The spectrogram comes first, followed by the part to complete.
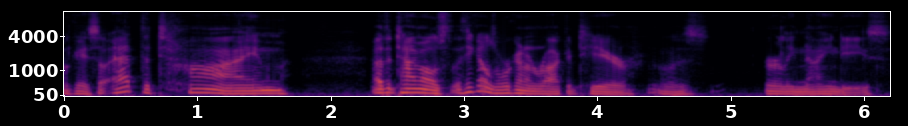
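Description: It is an unremarkable speaking voice: a man with an American accent, fairly low pitch, and lively intonation. He keeps a moderate pace on a very clean recording with a silent background. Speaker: movie podcast co-host, former model shop prop maker. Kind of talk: casual chat.

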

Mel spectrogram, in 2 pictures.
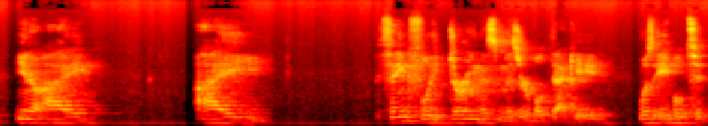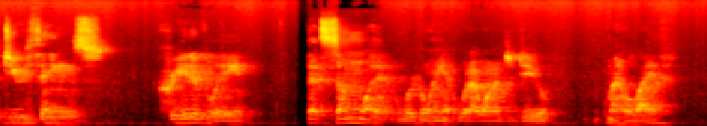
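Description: Someone with an American accent talks at a fairly slow pace, leaving long, frequent pauses. The loudness stays very even, pitch varies ordinarily, and there is noticeable background noise. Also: man, fairly low pitch for a man. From Florida, Orlando. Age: 30s. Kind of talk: casual chat. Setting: in person at a home.

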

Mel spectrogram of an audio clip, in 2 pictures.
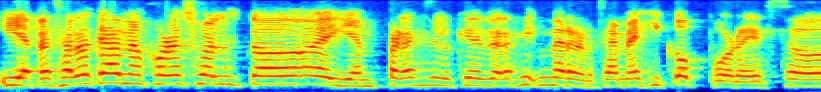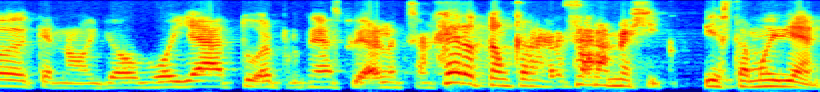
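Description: Speaking very fast with hardly any pauses, a woman uses lively intonation in a fairly high pitch. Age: 40s. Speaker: real estate investor. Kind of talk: casual interview.

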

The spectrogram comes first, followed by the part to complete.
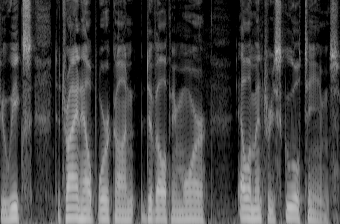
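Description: Moderate pace and fairly even intonation in a plain, everyday voice. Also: man. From Ohio, between Akron and Cleveland. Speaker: retired nonprofit director and writer. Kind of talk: interview. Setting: studio.

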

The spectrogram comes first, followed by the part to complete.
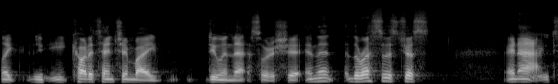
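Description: Captured with a dry, close sound and no echo, a man uses an ordinary speaking voice at medium pitch with ordinary pitch variation. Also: moderate pace. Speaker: podcast host. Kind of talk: casual chat. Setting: remote recording.

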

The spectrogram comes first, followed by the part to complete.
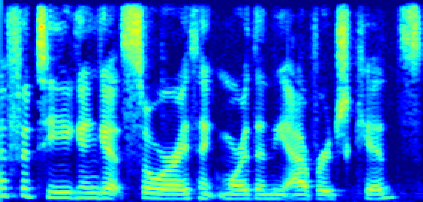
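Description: With an American accent and an ordinary speaking voice, a woman talks at a fairly quick pace at medium pitch with ordinary pitch variation, on a very clean recording with a silent background. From Michigan. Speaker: orthopedic surgeon. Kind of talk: interview.

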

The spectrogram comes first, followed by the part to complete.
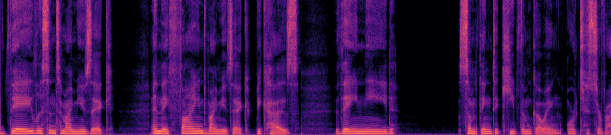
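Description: A woman's fairly low voice, dark and mellow in tone, with an American accent, very slow pace and fairly even intonation, on a very clean recording with a silent background. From US, Northern Virginia. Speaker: singer-songwriter. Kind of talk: interview. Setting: radio studio.

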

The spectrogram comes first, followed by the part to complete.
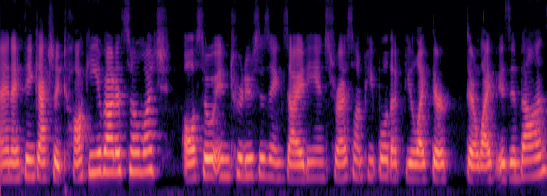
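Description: A woman with a fairly high pitch talks at a fairly quick pace, with ordinary pitch variation and an unremarkable speaking voice. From US West Coast (California, Seattle). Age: 20s. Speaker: tech product manager. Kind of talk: interview.

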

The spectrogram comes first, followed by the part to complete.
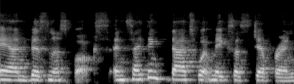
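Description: A woman talks with an American accent. Her voice is fairly high-pitched and somewhat breathy. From Pittsburgh area, Pennsylvania. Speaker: business coach and entrepreneur. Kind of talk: casual interview chat.

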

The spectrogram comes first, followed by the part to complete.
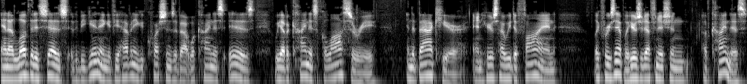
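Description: At a fairly quick pace, an unremarkable speaking voice with an American accent shows ordinary pitch variation. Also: man, medium pitch for a man, very clean recording, silent background. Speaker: podcast host and educator. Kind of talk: interview. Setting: London.

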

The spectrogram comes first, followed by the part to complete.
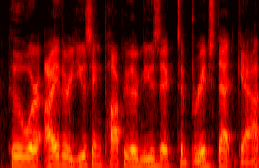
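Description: In a very clean recording with a silent background, a man with an American accent talks at a moderate pace in an ordinary speaking voice, with ordinary pitch variation. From California. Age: 40s. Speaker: music education professor. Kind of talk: casual interview chat.

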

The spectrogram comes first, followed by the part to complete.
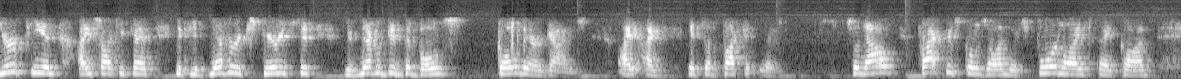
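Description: A man with a Manitoban accent speaks at a high pitch with ordinary pitch variation. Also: moderate pace. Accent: Canadian (Manitoba). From Canada, Winnipeg. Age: 50s. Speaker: former pro hockey player, podcast host. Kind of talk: casual interview storytelling. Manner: animated.

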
